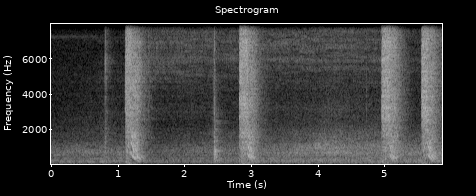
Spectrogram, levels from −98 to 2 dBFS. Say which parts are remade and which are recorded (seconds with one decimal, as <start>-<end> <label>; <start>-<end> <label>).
0.0-0.7 recorded; 0.7-2.0 remade; 2.0-5.9 recorded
